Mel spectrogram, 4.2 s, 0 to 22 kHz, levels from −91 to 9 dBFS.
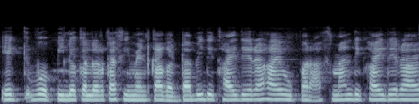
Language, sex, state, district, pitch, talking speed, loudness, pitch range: Hindi, female, Goa, North and South Goa, 180 Hz, 270 wpm, -16 LUFS, 175-190 Hz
